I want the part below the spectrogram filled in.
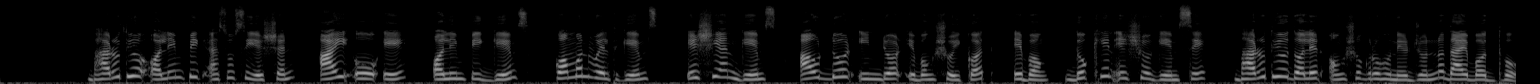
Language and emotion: Bengali, neutral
